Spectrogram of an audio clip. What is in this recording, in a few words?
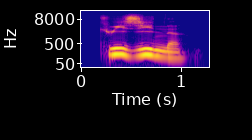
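"cuisine", French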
